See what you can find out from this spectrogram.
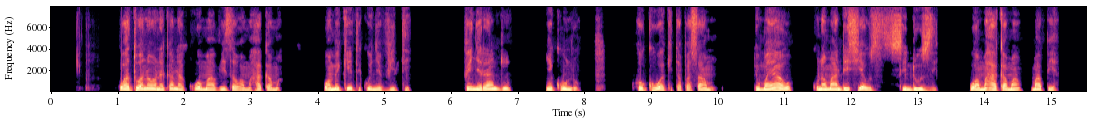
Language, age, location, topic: Swahili, 36-49, Nakuru, government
